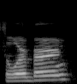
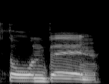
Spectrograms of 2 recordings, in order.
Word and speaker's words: Thorburn: get that right um for some reason an n an n creeps in all the times there's always thorn burn there's like a silent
